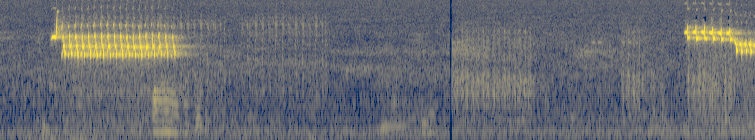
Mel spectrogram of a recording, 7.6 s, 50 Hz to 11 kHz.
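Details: A male Japanese robin sings at Yanagisawa Pass, 25 April 2021. A rapid, loud, rattling high trill lasts over a second, then softer chirps and twitters from other birds, and a second trill begins near the end.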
